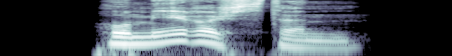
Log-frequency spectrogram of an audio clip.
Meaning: strong dative masculine/neuter singular superlative degree of homerisch
- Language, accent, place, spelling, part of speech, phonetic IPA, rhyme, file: German, Germany, Berlin, homerischstem, adjective, [hoˈmeːʁɪʃstəm], -eːʁɪʃstəm, De-homerischstem.ogg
